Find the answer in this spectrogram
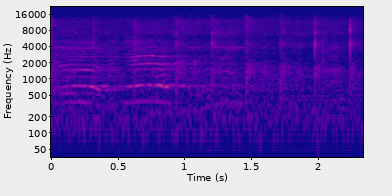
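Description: Men's voices calling out, one of them a drawn-out call, followed by a few sharp clicks.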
